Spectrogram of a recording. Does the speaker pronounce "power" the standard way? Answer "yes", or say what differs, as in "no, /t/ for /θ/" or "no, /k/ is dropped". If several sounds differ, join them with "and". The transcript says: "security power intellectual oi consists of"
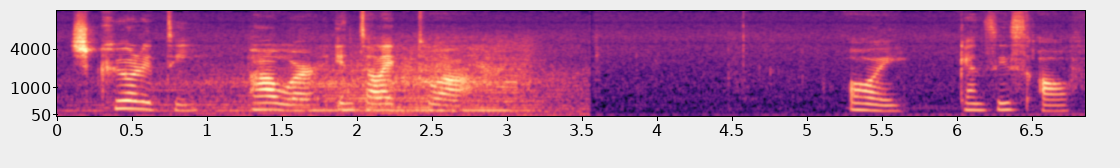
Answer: yes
